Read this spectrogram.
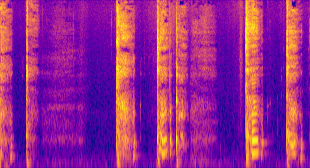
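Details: Repeated harsh coughs in short clusters with a loose rattling between bursts; a cough described as getting wet, meaning a wet productive cough.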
